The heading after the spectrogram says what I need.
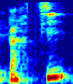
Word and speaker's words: partie: Si tu parles à Marie, tu dis tu es parti à la fin E. On ne prononce pas, hein.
